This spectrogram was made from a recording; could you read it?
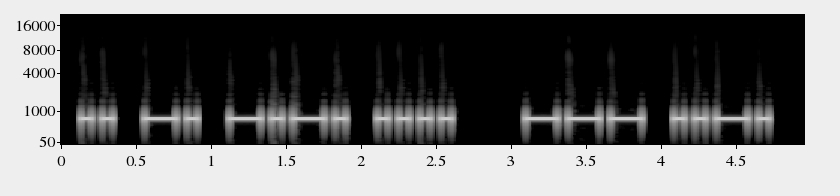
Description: Morse code, heard as a keyed tone, about 17 wpm, 700 Hz. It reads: INCH OF
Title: Sentences from Top 1000 Words - Review Part 3 - 17wpm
